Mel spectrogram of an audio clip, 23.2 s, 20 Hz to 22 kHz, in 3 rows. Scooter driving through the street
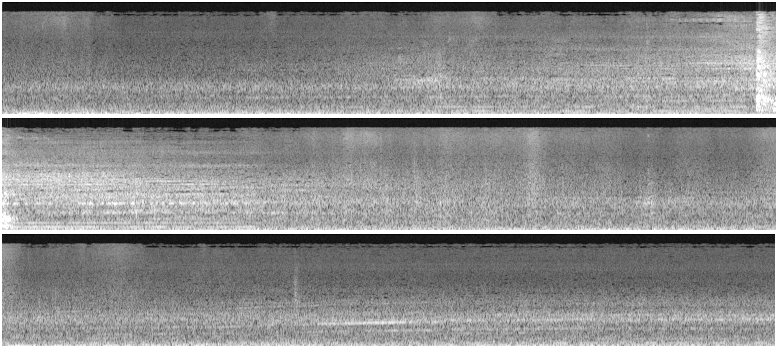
4.0 11.8

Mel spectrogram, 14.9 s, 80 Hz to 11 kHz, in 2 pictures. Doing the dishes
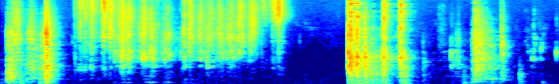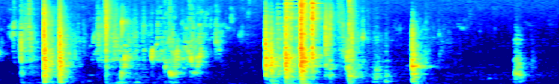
4.6 7.1, 11.0 13.2

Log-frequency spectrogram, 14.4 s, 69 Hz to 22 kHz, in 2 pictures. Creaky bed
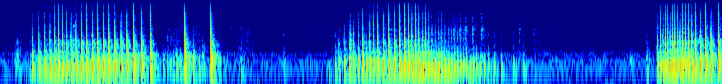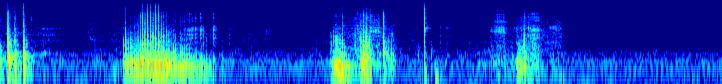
0.2 5.3, 6.5 7.6, 8.4 9.6, 10.5 11.2

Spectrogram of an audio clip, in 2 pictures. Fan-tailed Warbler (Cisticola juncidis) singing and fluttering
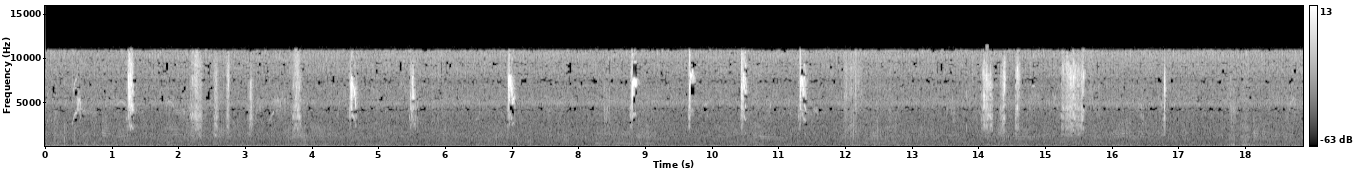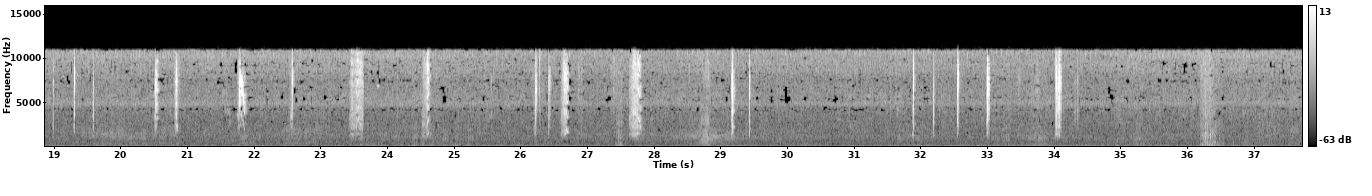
0.1 4.8, 5.4 5.7, 6.9 7.1, 8.4 12.6, 13.7 15.7, 17.7 21.0, 21.6 27.9, 28.6 29.6, 31.6 37.7

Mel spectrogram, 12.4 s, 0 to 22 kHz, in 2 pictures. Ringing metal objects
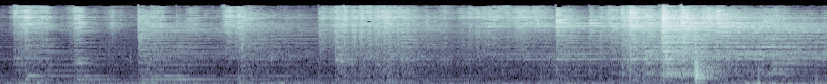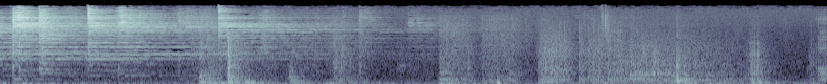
0.0 9.8

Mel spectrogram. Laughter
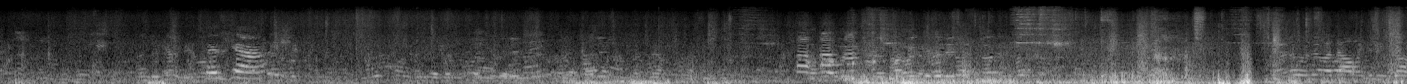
8.0 9.4

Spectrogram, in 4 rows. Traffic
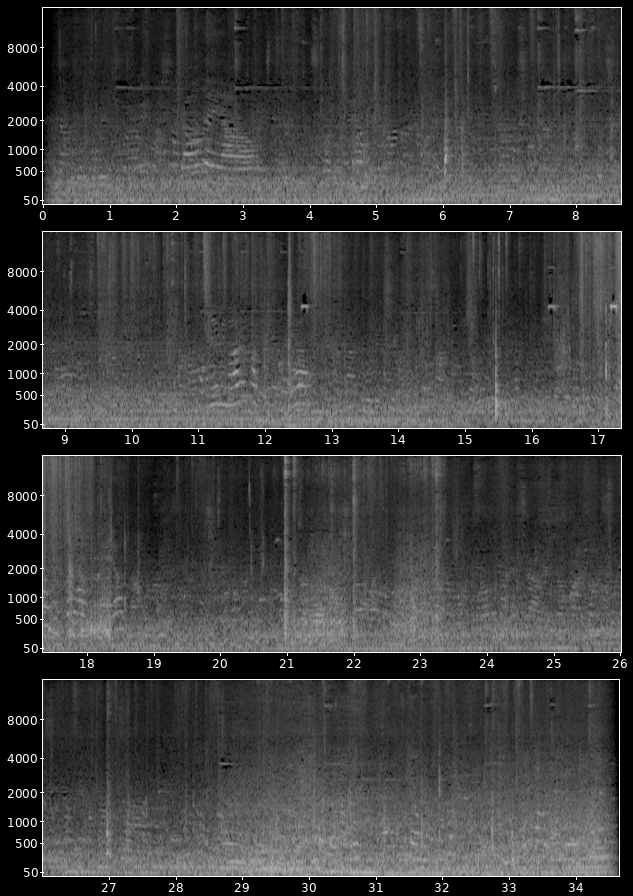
26.8 34.6

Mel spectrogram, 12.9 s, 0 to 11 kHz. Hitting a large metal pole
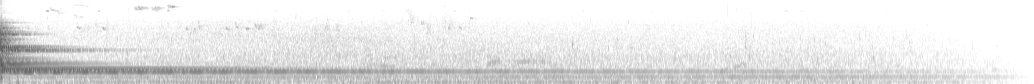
0.0 2.4

